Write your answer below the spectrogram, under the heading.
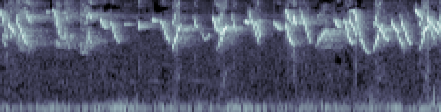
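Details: Flock of free saffron finches at a feeding spot, filling the air with dense, bright, high twittering and quick zigzag trills, with low rumbling background noise.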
